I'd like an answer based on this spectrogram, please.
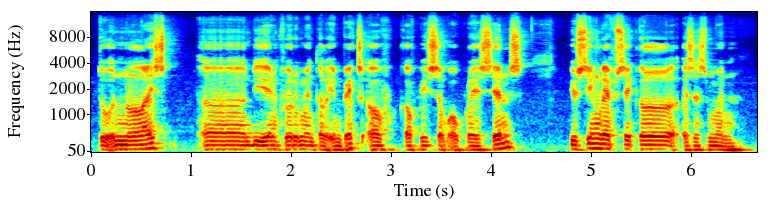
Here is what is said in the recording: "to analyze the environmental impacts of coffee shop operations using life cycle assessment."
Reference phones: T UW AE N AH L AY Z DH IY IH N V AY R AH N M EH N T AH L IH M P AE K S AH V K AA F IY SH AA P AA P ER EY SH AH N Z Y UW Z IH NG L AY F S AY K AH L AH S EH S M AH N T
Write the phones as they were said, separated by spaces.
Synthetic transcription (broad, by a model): T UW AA N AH L AY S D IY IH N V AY R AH M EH N T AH L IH M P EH K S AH F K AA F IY S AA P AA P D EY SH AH N S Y UW S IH NG L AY P S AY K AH L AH S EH S M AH N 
